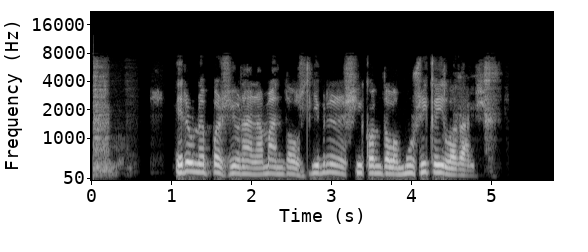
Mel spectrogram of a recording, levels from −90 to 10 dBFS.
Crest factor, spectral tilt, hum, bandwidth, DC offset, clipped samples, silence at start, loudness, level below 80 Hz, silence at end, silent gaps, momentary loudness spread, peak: 16 dB; -6 dB/octave; none; 7.6 kHz; under 0.1%; under 0.1%; 0 s; -18 LUFS; -58 dBFS; 0.7 s; 0.65-0.72 s, 0.94-1.02 s; 12 LU; -2 dBFS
